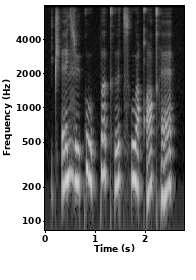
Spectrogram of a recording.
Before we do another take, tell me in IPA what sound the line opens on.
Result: t͡ʃʼ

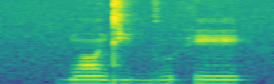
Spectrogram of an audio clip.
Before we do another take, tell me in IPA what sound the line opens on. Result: b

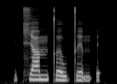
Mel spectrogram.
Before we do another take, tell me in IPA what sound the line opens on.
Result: t͡ɕ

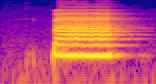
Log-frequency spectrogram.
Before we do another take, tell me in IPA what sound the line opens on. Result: k͡p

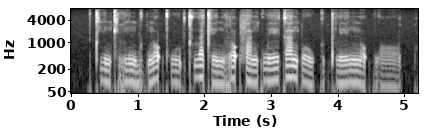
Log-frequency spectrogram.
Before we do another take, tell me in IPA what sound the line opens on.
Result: tʰ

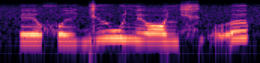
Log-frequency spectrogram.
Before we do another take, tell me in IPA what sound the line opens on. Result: e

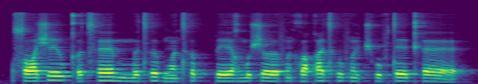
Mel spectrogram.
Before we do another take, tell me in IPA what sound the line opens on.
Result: sˤ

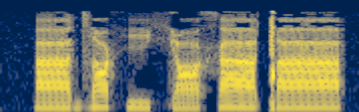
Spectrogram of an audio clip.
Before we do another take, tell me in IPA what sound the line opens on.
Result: aː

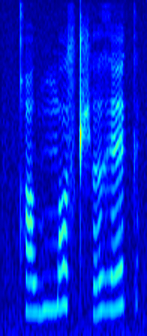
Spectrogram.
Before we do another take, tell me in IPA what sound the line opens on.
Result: qʰ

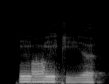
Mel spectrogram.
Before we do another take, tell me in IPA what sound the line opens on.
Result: ŋ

